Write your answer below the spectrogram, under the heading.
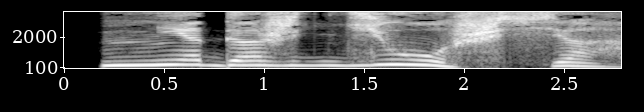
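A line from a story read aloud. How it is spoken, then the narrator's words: Angry hiss. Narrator (Russian): зашипела я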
